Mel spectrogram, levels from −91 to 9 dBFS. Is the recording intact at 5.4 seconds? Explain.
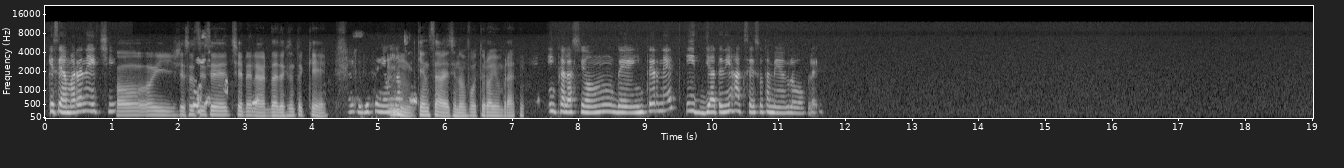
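No. At 5.4 s the speech sits inside a span of speech suppressed in double talk, from 1.69 to 6.11 s. The level dips and cuts out in pieces, falling by about 35 dB at its deepest. The likely cause is an echo canceller that could not separate this talker from loudspeaker echo while both sides spoke.

An echo leak also runs from 5.37 to 5.49 s. A brief, faint copy of the speech arrives 245 ms late, about 20 dB below the speech. It likely came from a speakerphone whose echo canceller let some of its microphone pickup pass back.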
